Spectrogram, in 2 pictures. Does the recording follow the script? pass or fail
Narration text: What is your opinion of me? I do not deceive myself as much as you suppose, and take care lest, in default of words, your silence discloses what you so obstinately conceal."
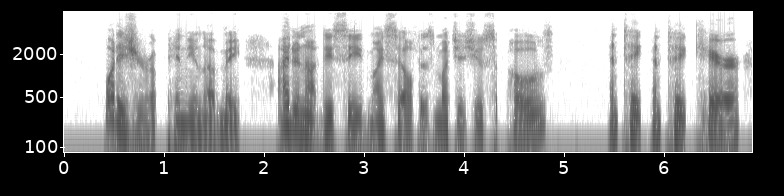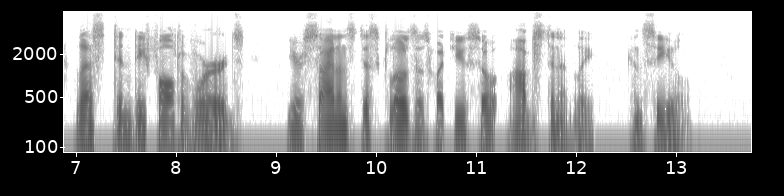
fail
